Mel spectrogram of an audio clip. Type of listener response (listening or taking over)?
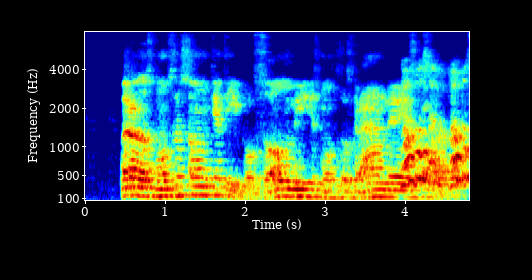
taking over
